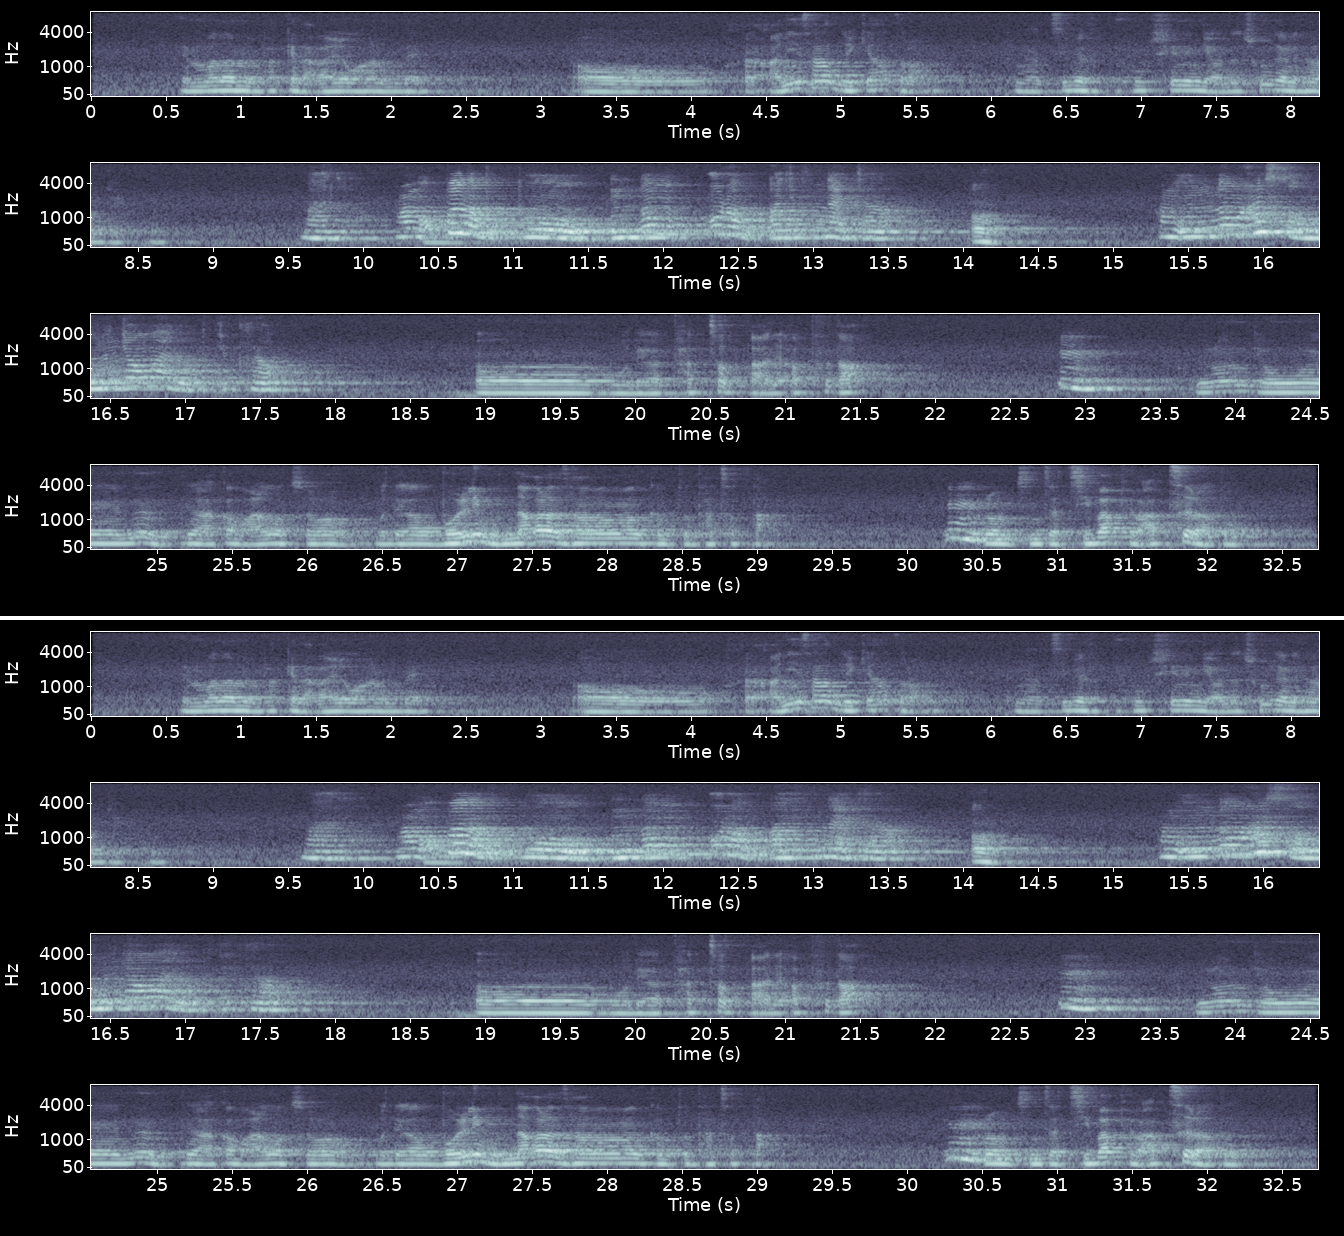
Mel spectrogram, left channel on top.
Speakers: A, in the centre; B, on the left.
A: 웬만하면 밖에 나가려고 하는데 어 아- 닌 사람도 있긴 하더라. 그냥 집에서 푹 쉬는 게 완전 충전인 사람도 있고.
B: 맞아. 그럼 오빠는
A: 음.
B: 보통 운동으로 많이 푼다 했잖아?
A: 어,
B: 그럼 운동을 할 수 없는 경우에는 어떻게 풀어?
A: 어, 뭐 내가 다쳤다, 아니 아프다?
B: 응,
A: 그런 경우에는 그냥 아까 말한 것처럼 뭐 내가 뭐 멀리 못 나가는 상황만큼 좀 다쳤다.
B: 응,
A: 그럼 진짜 집 앞에 마트라도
